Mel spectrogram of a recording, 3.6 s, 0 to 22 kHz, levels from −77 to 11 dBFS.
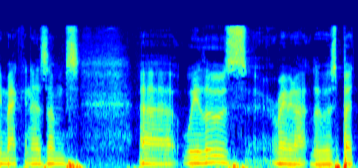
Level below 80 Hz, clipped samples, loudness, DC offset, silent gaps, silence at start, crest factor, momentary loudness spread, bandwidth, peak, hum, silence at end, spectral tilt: -20 dBFS; under 0.1%; -18 LUFS; under 0.1%; none; 0 s; 16 dB; 7 LU; 11.5 kHz; 0 dBFS; none; 0 s; -4.5 dB/octave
